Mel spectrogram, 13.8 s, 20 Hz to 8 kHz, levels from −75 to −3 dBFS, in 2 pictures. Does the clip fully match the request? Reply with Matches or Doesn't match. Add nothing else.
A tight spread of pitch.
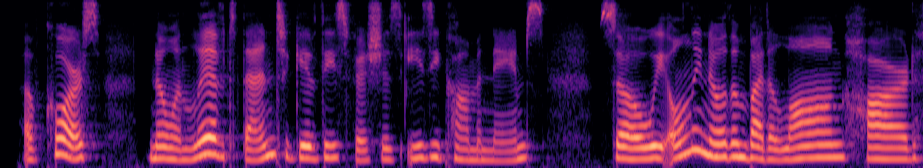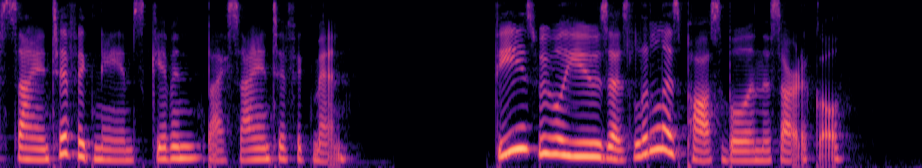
Doesn't match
